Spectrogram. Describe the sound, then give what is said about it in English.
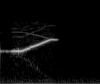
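A single short electronic droid whistle, a bright tone gliding upward in pitch for about half a second as an invitation to follow, loud, then silence. “Then the droids cleared a path for R2 as he made his way to the door, whistling an invitation to follow.”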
